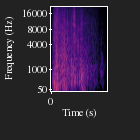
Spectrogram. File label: footstep boots dirt walk; Rust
